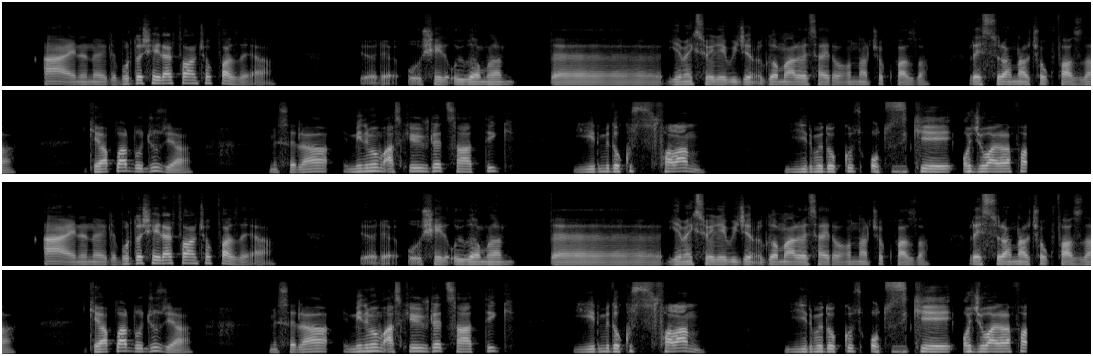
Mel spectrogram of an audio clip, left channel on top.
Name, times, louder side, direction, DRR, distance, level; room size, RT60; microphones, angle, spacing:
voice 1, 0.4-2.7 3.6-5.1 5.5-9.3 9.7-11.0 11.8-12.8 13.6-16.0 16.6-17.9 18.7-21.1, right 1 dB, 10° right, 1.4 m, -29 dB
open air
head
